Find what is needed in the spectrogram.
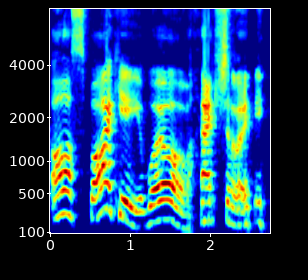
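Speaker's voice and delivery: high, loud, drawn-out comic discovery; mock realisation. Co-host joking what she should have told doctors, mock realisation. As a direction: play at suddenly remembering, hammed up. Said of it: "You should have said".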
